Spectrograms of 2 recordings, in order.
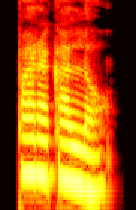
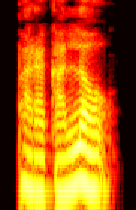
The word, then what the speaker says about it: παρακαλώ: Then repeat after me, focusing on pronunciation. Ready? Do you remember how to say please? Παρακαλώ. Παρακαλώ.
